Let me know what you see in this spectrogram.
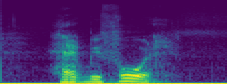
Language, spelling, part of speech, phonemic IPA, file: Dutch, herbivoor, noun / adjective, /ˌhɛrbiˈvor/, Nl-herbivoor.ogg
- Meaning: herbivore (plant-eating animal)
